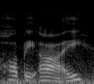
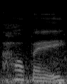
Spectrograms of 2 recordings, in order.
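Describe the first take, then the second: First: The name ends with an added vowel sound. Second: The name ends without an added vowel sound. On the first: This copies how the map guide says it. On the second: This is the speaker's own way of saying it.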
